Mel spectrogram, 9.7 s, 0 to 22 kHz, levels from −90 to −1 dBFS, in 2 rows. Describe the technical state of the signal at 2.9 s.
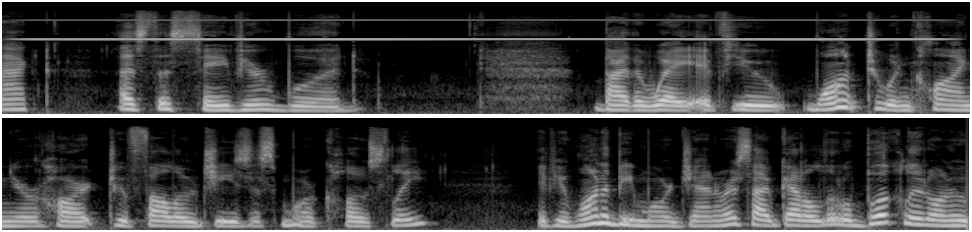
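At 2.9 s a feedback whistle sits under the speech. It runs from 0.0 to 4.84 s, ending just before "your heart to follow". A thin 5.6 kHz tone at one pitch swells and fades slowly in level, a little below the speech. Likely a loudspeaker-to-microphone loop held just short of runaway.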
